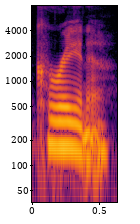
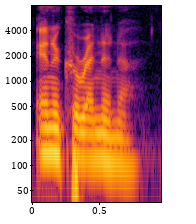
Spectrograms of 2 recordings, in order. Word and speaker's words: Karenina: And we actually had that conversation with Anna Karenina. See, I'm not even sure I'm saying it right. – Anna Karenina. – Anna Karenina. – Karenina.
